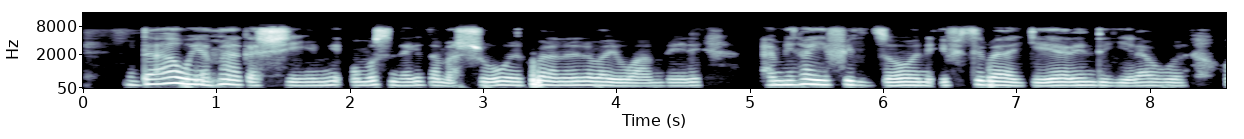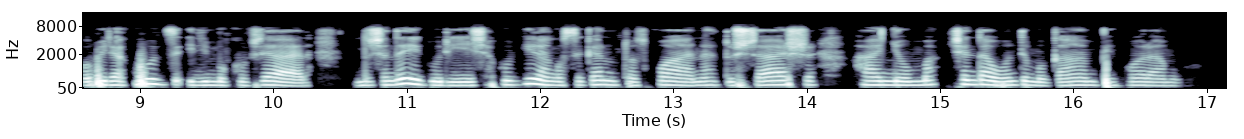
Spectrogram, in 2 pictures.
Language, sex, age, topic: Rundi, female, 18-24, agriculture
